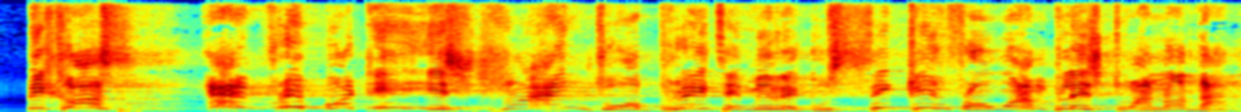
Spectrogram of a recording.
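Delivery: high-pitched, emphatic sermon delivery; preacher driving the point home; full-force preaching. Real, not acted. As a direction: preach it with urgent force to the congregation.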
